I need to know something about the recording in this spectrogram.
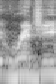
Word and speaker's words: Riggi: six months now I I say Reggie my family says Reggie but I answered everything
